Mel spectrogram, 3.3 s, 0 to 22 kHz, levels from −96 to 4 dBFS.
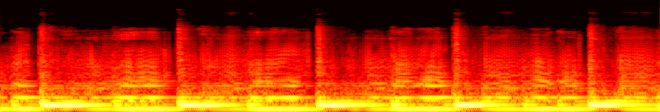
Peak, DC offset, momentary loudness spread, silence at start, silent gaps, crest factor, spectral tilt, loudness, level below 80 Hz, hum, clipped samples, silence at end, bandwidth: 0 dBFS; under 0.1%; 6 LU; 0 s; none; 10 dB; -10 dB/octave; -13 LUFS; -24 dBFS; none; under 0.1%; 0 s; 4.6 kHz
